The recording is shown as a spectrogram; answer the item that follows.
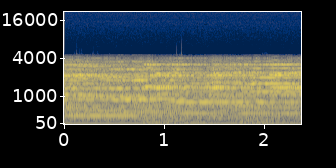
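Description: Live orchestra playing, with held notes sounding at several pitches at once and a low pulsing beat that comes in about a second in.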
